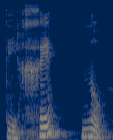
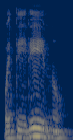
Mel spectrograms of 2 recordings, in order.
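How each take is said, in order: First: "Terreno" slowly and softer, double R as a throaty h; slow quiet demo of the correct strong R. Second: "terreno" with a light tapped r; teacher offers the weak-R reading; wrong weak R. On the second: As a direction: test the tapped version of "terreno". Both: Shown as a demonstration.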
